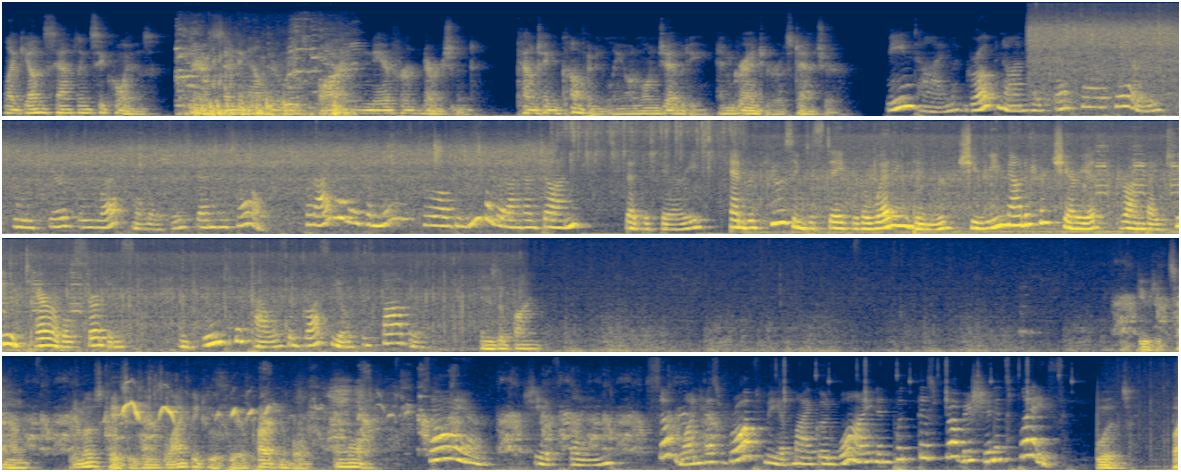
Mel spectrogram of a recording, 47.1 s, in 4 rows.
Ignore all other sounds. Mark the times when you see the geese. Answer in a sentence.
The geese can be heard from 1.7 to 3.6 s, from 22.6 to 24.5 s and from 36.5 to 39.4 s.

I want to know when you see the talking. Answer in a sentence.
You can hear the talking from 0.0 to 28.9 s and from 34.6 to 47.0 s.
